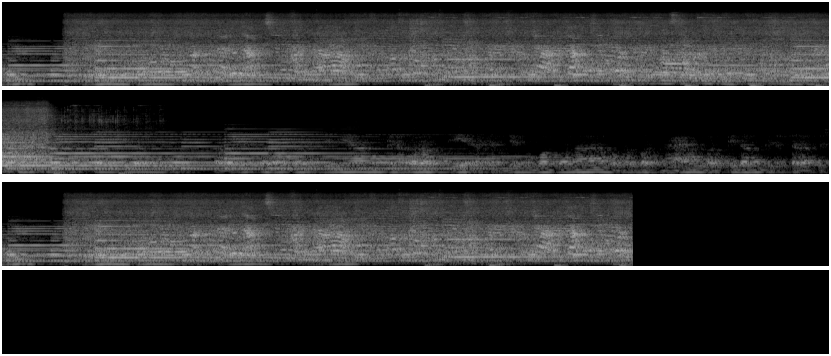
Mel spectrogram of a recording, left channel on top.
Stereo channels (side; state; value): right; drops out; at 6.4 s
